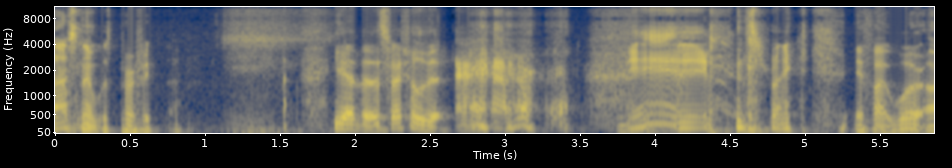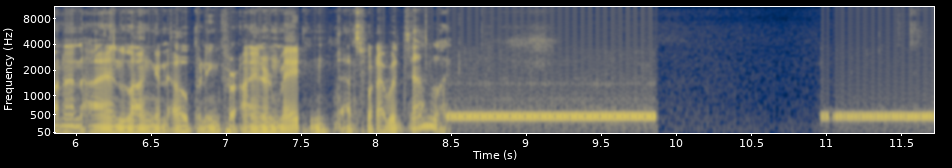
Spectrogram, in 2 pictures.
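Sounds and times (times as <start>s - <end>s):
speech: 0.0s - 8.7s
telephone dial tone: 8.5s - 9.9s, 11.0s - 11.7s.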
